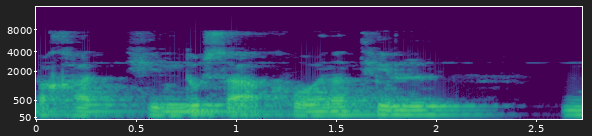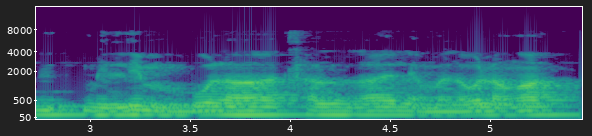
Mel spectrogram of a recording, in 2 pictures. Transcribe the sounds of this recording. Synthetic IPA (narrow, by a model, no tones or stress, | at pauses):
pɐkʰɐt̪̚hind̪usa̰kʰuɐnat̪ʰil | milimbulaːt͡ɬʰɐlːaːjlɛmɐlɔwlɐŋaʔ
